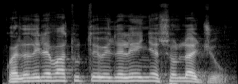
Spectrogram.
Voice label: "e come dillo", crespinese

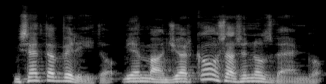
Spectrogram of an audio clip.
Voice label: "avveli", crespinese

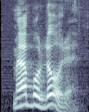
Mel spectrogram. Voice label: "a bollore", Crespinese

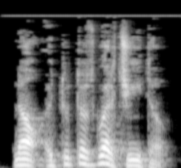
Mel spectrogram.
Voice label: "sguarcito", crespinese

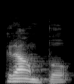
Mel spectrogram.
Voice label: "grampo", crespinese, vocabolario dialettale

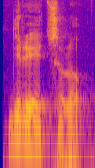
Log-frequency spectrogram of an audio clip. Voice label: "direzzolo", crespinese

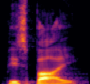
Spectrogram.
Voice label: "pispai", crespinese

